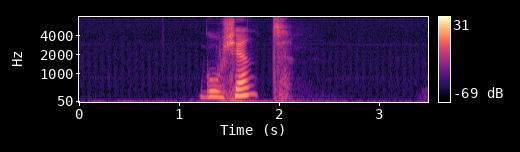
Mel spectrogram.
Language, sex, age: Norwegian, female, 52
